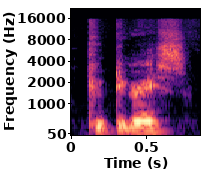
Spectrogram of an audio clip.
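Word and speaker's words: Coup de Grâce: the new Eminem album, Coup de Grace. And Thursday, we're back here. What the fuck did you call it? Coup de grace. That's how that word is pronounced.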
